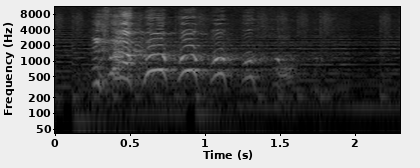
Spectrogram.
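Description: A person laughing: a quick run of about six short laughs, about five a second, trailing off after a second and a half, over background music.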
